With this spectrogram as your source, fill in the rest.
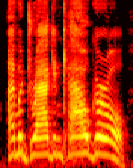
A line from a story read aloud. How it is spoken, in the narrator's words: Ella yelled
